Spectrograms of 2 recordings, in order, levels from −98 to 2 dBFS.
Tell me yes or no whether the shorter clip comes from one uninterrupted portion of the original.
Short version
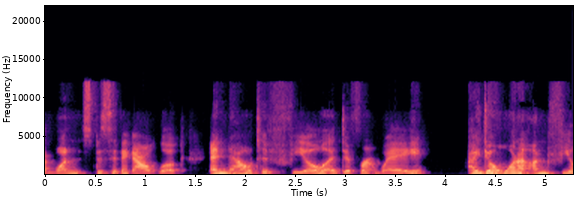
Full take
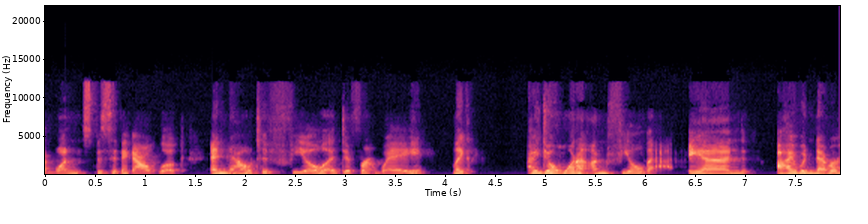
no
